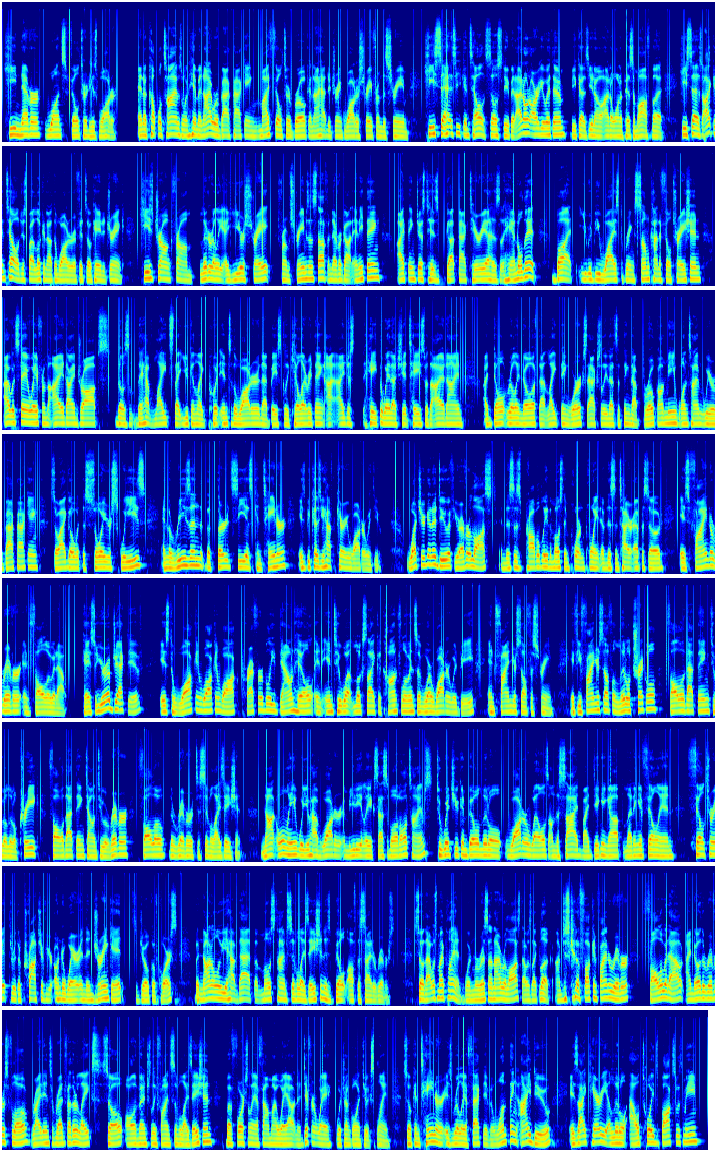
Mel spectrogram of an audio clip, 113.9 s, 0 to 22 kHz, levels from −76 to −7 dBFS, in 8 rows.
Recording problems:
crackle, like an old record; noticeable; 15 dB below the speech

